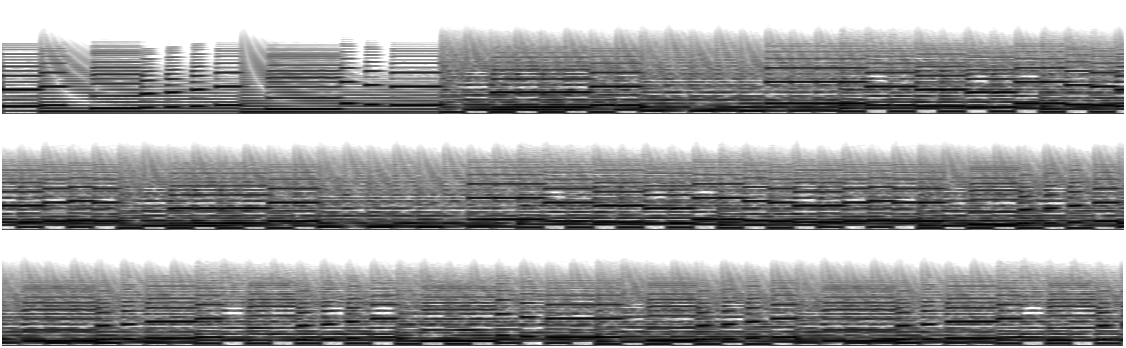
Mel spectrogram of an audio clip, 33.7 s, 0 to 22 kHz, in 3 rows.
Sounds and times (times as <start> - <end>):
Music: 0.0 - 33.6.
